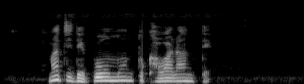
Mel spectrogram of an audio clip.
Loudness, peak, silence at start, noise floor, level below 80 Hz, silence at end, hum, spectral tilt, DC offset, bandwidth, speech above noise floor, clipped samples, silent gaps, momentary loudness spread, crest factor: -22 LUFS; -6 dBFS; 0.5 s; -62 dBFS; -58 dBFS; 0.95 s; none; -7.5 dB/octave; under 0.1%; 11.5 kHz; 41 dB; under 0.1%; none; 10 LU; 18 dB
